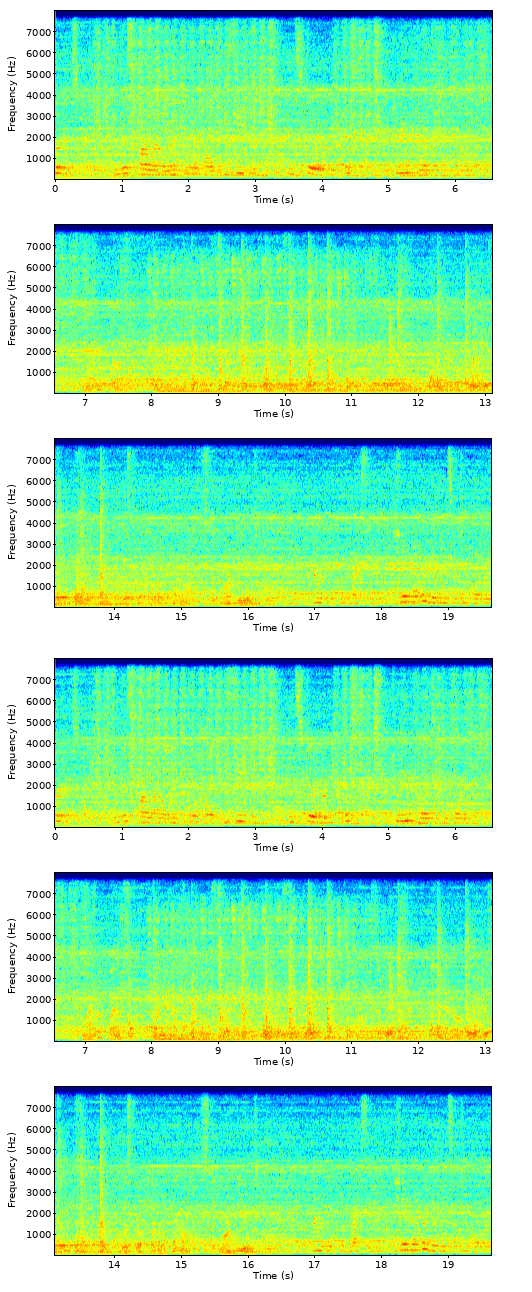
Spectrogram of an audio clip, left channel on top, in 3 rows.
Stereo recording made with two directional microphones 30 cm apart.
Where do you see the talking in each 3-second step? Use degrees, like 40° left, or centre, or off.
10° left, 20° right, 40° right, 50° right, 40° right, 10° right, 10° left.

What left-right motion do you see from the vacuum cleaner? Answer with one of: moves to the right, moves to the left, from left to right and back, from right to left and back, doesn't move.
doesn't move.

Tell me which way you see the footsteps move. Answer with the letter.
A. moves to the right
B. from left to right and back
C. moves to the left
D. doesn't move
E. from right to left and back
C.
